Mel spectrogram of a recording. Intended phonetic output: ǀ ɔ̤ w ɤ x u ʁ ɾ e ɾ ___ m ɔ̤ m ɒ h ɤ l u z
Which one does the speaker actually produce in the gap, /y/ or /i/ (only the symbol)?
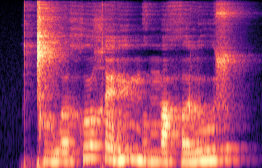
y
